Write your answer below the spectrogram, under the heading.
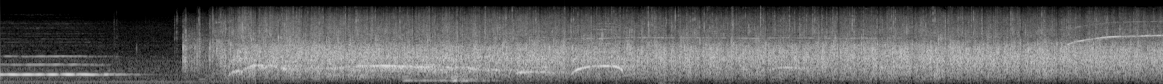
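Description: The last held note of the song fades out. About two seconds in, an audience starts applauding loudly and keeps it up, with cheering voices and a rising-and-falling whistle near the end.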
